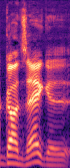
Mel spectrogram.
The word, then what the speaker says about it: Gonzaga: marissa is actually a gonzaga fan um can you give us a couple things how do you pronounce it gonzaga not gonzaga okay and then what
